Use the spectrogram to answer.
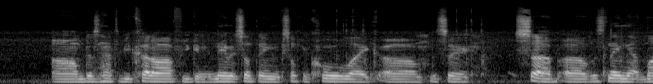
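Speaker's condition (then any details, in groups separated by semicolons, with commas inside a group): No condition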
